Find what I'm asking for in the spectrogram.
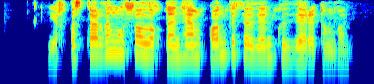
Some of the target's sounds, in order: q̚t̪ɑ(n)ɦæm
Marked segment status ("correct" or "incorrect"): correct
